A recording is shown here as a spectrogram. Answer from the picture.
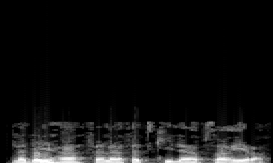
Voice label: arabic she has three small dogs

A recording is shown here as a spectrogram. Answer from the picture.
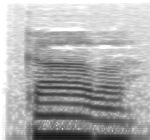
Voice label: slovak coffee

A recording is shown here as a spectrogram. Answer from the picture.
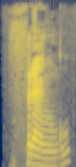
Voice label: "chicken", portuguese

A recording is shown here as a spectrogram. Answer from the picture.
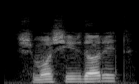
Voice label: do you have milk, dari

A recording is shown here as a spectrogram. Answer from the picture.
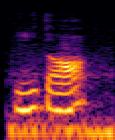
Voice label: ear, cantonese

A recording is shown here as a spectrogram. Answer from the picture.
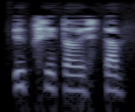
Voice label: eleven, Finnish

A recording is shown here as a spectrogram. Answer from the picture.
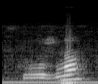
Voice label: "snowy", Macedonian

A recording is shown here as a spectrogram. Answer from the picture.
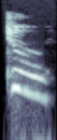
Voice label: you, irish

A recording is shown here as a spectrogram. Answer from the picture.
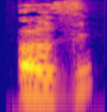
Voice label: "eleven", Portuguese

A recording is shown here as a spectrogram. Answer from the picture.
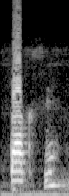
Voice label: "taxi", Macedonian

